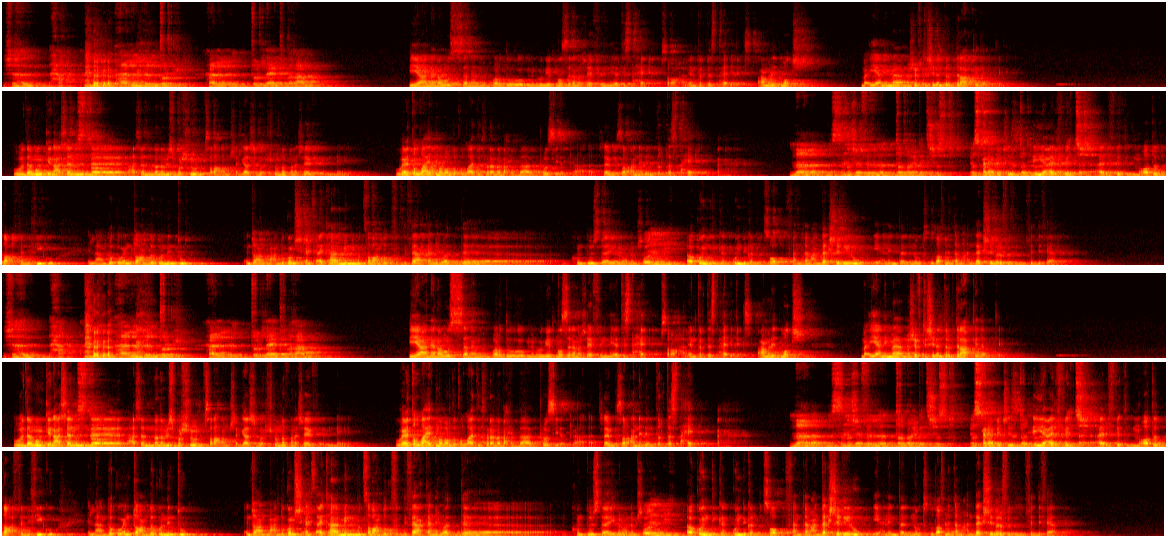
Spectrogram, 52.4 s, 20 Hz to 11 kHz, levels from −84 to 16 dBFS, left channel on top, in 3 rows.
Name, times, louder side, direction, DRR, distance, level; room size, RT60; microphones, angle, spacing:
voice 1, 0.0-1.2 1.7-2.7 3.0-4.7 18.5-19.1 29.3-33.7 44.5-45.0, right 1 dB, 15° right, -1 dB, 7.2 m, -25 dB
voice 2, 1.2-1.7 1.9-2.2 6.1-9.7 10.0-12.0 12.9-15.0 17.6-22.6 23.4-27.9 28.3-28.4 32.1-35.7 36.2-37.7 38.5-44.7 45.2-50.7, right 1 dB, 40° right, 4 dB, 3.3 m, -22 dB
28.0 x 26.5 x 7.0 m, 1.2 s
head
